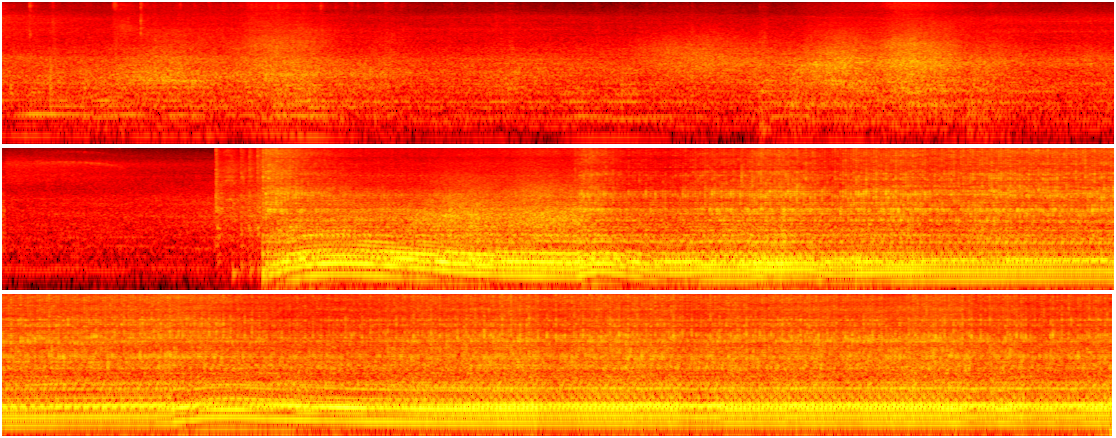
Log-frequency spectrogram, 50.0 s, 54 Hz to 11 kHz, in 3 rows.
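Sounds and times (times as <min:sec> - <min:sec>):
car engine starting and idling: 0:19.9 - 0:50.0.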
